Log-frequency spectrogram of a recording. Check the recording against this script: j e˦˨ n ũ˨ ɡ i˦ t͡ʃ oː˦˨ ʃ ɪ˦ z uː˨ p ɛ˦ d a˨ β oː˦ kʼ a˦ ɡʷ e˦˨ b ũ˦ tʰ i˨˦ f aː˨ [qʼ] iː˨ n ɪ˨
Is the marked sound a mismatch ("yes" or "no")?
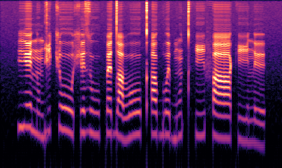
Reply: yes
